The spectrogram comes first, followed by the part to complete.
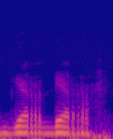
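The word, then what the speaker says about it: girder: Na-sort ko na sa Google anong pagkabigkas nito. Gerder.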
